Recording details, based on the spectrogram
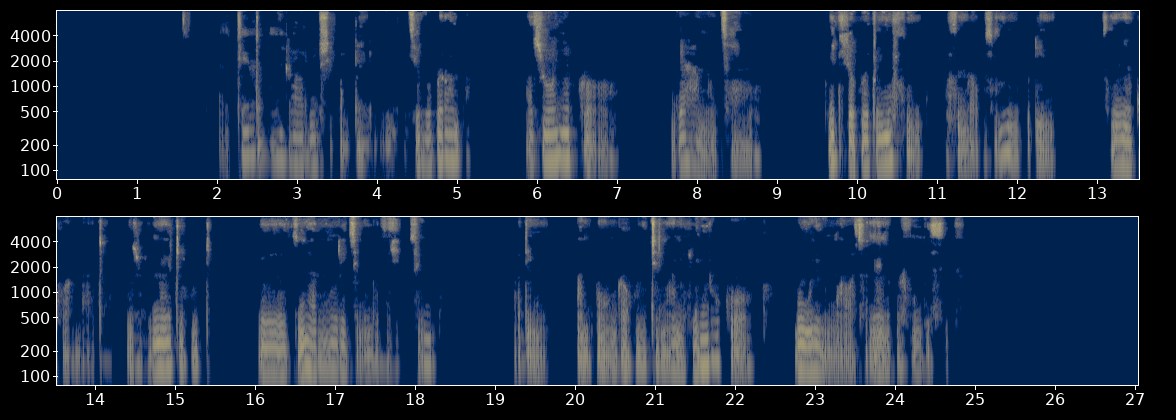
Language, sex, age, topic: Ndau, male, 18-24, health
